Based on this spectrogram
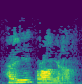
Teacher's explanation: So the first thing that would happen, though, is that this goes to harer ramyaha, okay? And then the r is elided and the preceding vowel is elongated.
